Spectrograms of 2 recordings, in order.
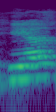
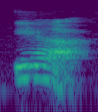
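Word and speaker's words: heir: এখানে আমি এইচ ই আই আর, এটা কিন্তু হেয়ার না, এয়ার, এয়ার, এই উচ্চারণটা হয়েছে, এই উচ্চারণ, এই উচ্চারণ হয়েছে এ।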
